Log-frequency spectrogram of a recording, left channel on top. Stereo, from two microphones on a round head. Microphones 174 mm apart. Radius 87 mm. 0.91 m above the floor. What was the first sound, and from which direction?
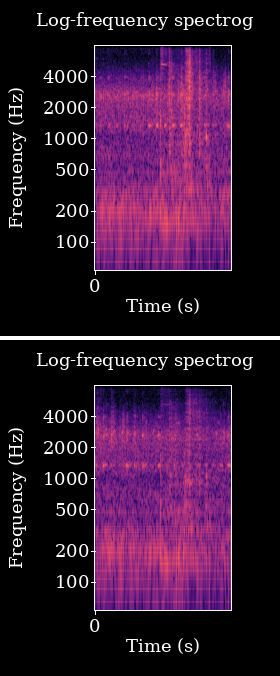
Keys jangling, 55° left (ahead or behind).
